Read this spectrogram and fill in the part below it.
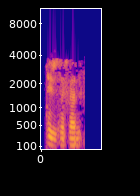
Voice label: Fire Department Dispatch; Grand Junction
